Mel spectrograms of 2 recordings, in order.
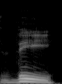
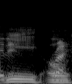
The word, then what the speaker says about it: ye: talking about you right but ye as in ye old shop right that's pronounced that that letter is pronounced the th yeah it's it's it's the it's not e it's the old shot it's away for now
